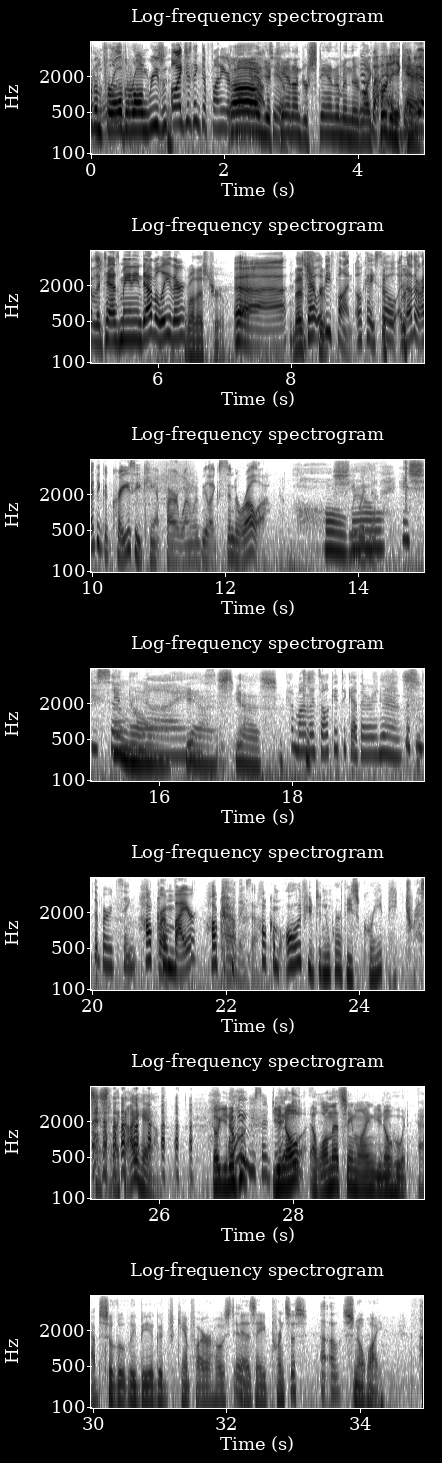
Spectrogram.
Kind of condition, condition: setting, outdoors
